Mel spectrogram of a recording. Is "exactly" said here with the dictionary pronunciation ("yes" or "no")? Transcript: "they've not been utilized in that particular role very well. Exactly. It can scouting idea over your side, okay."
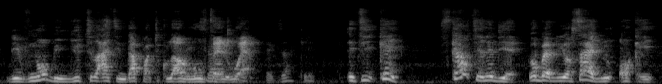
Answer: no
